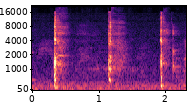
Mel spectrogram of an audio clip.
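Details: Three short, sharp, evenly spaced cough bursts with a small trailing catch: a child deliberately fake coughing.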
